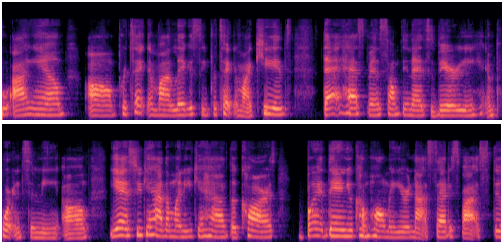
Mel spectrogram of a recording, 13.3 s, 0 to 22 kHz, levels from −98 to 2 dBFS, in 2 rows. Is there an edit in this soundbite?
no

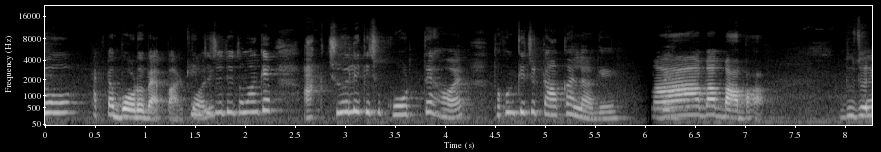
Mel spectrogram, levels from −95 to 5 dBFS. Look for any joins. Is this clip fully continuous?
no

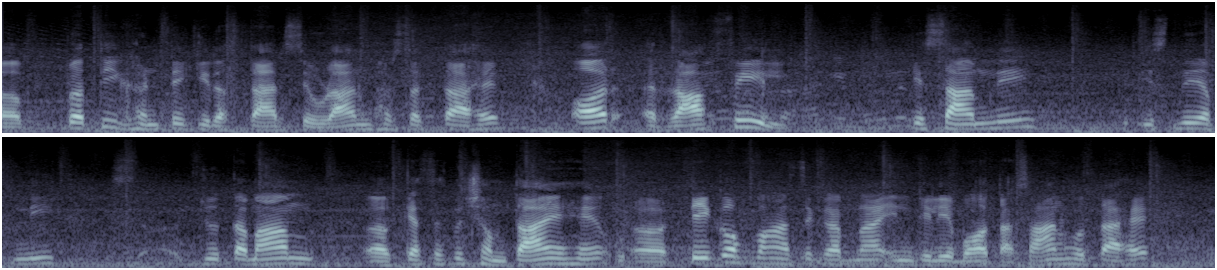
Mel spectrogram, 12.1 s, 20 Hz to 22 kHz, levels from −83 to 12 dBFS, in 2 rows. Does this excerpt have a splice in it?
yes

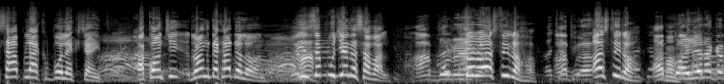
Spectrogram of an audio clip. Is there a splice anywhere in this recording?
yes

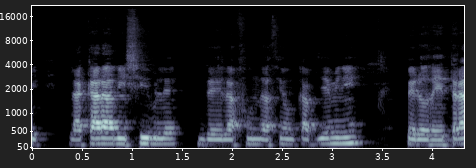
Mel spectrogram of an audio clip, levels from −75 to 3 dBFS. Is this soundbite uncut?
no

